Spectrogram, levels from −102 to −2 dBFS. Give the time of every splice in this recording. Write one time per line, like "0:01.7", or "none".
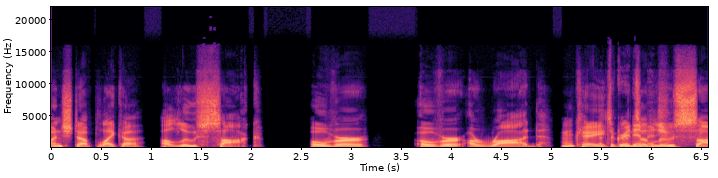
0:05.0

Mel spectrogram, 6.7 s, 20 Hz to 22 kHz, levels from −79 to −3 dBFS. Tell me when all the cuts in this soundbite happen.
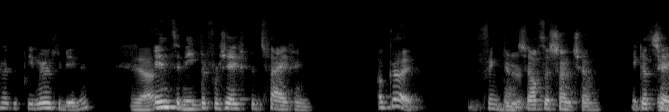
0:02.0

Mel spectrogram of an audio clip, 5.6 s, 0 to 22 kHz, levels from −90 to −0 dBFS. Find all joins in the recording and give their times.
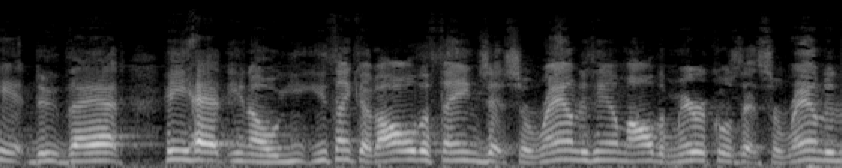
none

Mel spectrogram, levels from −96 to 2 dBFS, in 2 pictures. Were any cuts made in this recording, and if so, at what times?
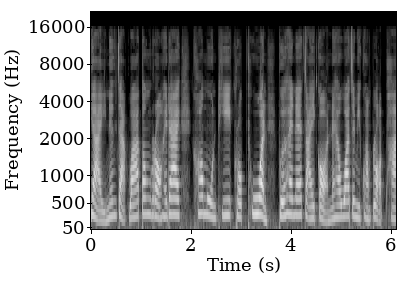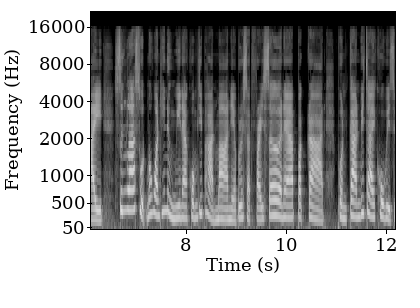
none

